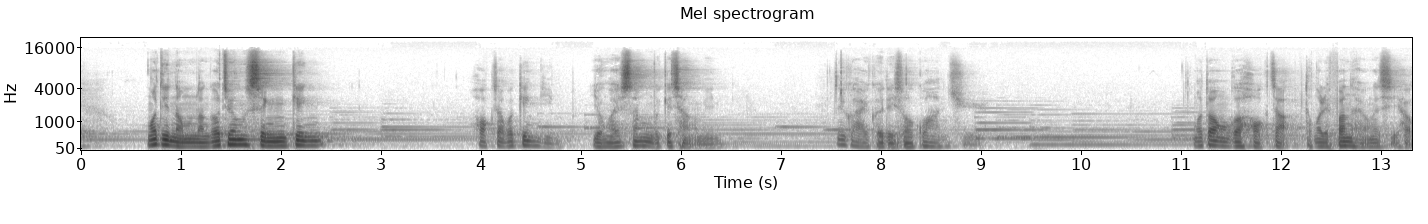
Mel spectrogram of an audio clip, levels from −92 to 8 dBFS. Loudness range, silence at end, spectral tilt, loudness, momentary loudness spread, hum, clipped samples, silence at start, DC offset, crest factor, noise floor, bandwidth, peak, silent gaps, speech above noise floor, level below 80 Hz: 14 LU; 0 s; -4 dB/octave; -25 LUFS; 24 LU; none; under 0.1%; 0 s; under 0.1%; 24 dB; -51 dBFS; 16 kHz; -4 dBFS; none; 25 dB; -62 dBFS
